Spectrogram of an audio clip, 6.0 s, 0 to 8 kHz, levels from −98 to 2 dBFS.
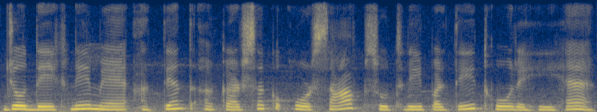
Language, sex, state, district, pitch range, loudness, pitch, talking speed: Hindi, female, Gujarat, Gandhinagar, 205-240 Hz, -18 LUFS, 215 Hz, 120 wpm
